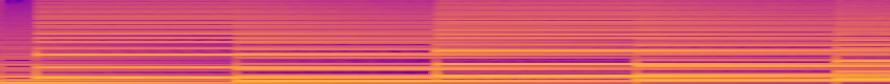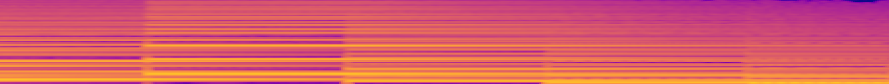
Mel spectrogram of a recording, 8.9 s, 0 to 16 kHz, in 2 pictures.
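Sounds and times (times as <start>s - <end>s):
log bells: 0.2s - 8.8s.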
